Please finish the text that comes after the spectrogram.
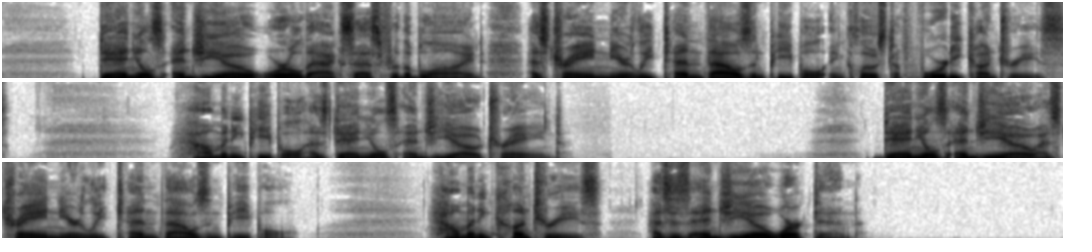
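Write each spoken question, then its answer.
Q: How many people has Daniel's NGO trained?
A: Nearly 10,000.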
